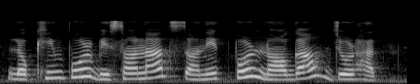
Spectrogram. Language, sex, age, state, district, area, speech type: Assamese, female, 18-30, Assam, Biswanath, rural, spontaneous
